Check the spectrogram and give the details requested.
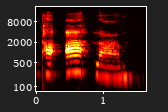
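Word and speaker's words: paalam: You might say palan, but in the Philippines we say paalan. We say every single letter.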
